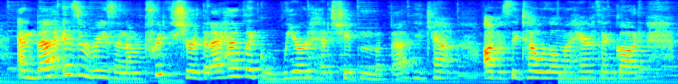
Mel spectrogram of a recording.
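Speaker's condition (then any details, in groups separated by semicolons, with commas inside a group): No condition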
